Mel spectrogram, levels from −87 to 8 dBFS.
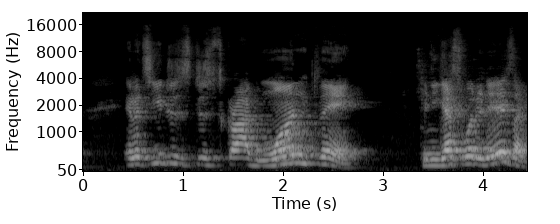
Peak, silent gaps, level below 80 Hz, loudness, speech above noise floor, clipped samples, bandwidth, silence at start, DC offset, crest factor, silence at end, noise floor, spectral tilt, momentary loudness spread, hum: -16 dBFS; none; -82 dBFS; -33 LUFS; 38 dB; under 0.1%; 16 kHz; 0.45 s; under 0.1%; 18 dB; 0 s; -71 dBFS; -4 dB/octave; 13 LU; none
